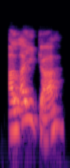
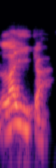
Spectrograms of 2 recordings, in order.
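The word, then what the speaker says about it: الأيكة: kita ingin memulai kata alaikah pada Surah asyuara dan surah Shad ya yang sesuai ada di kitab ini itu dengan dibacanya dengan Hamzah yaitu Al aikah bukan laikah ya Masyaallah kita ini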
